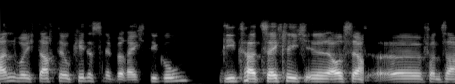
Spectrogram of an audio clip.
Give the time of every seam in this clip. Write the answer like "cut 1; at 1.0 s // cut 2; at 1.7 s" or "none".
cut 1; at 1.0 s // cut 2; at 2.2 s // cut 3; at 3.6 s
